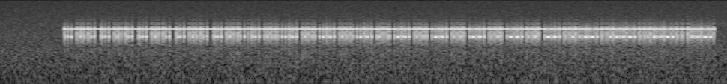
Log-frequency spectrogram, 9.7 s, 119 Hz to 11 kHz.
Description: Weather fax (radiofax), 120 lines a minute, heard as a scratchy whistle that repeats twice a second.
